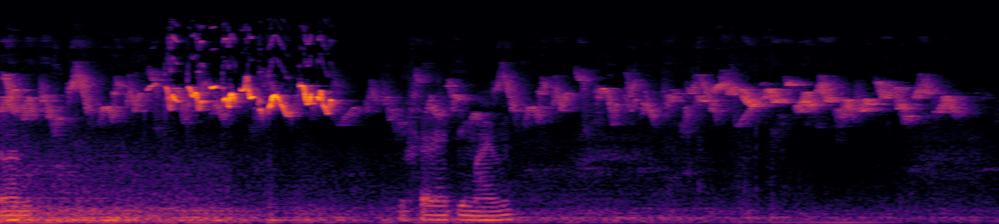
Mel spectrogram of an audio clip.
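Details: Moicano-style song of an ultramarine grosbeak, a long run of quick rising and falling warbled notes; a brief human voice breaks in near the middle, then the high warbling continues.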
